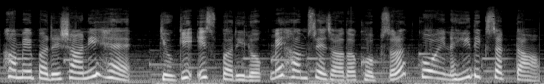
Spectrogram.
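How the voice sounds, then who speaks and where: A woman's voice: sits high, lively intonation, normal speed, a little mellow, faint music behind, pitched above the performer's own voice. A woman voicing an arrogant, mischievous young fairy in a storybook tale, with a haughty, taunting manner. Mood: haughty, threatening.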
